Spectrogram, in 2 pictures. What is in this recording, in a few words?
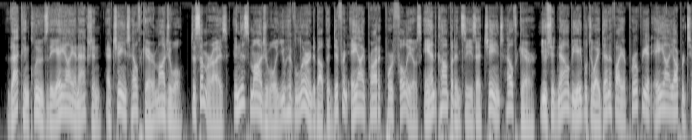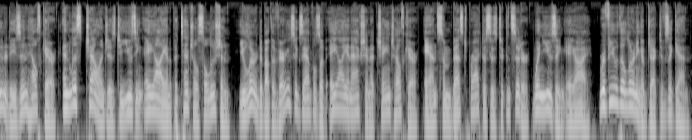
Elearning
